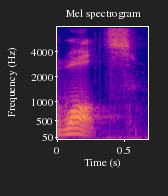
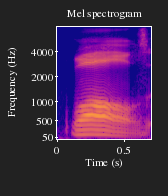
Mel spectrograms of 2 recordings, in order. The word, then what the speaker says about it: Walz: Is it Walz or Waltz? I know it's Kamala. Are we building the walls or are we taking a waltz? Walls. Okay, so I said it wrong in my video.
